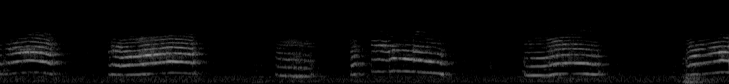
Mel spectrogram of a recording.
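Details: Cat (Felis catus), meows.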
